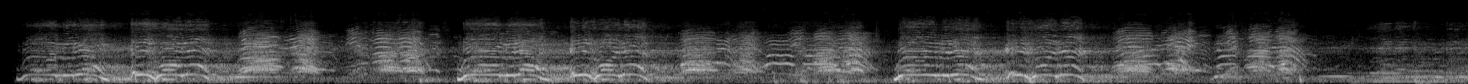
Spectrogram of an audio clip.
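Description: A crowd of demonstrators chants slogans in loud, rhythmic unison, the call repeating in bursts over steady crowd noise, close and continuous throughout.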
